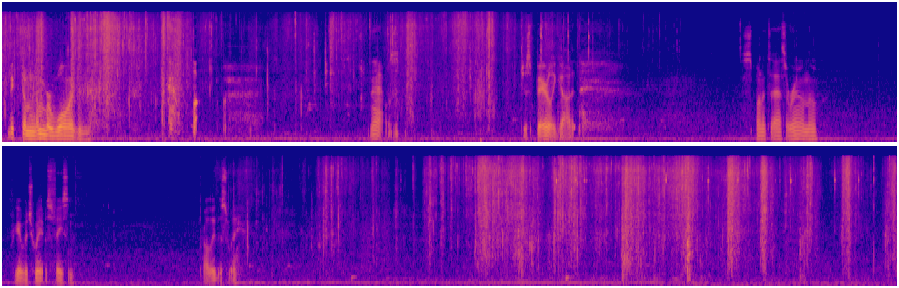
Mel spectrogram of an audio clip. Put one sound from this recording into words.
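Footsteps crunch through dry leaves outdoors.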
